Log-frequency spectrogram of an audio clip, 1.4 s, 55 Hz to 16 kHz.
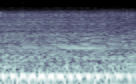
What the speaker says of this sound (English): She flies this plane, which is a T-6 Texan.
